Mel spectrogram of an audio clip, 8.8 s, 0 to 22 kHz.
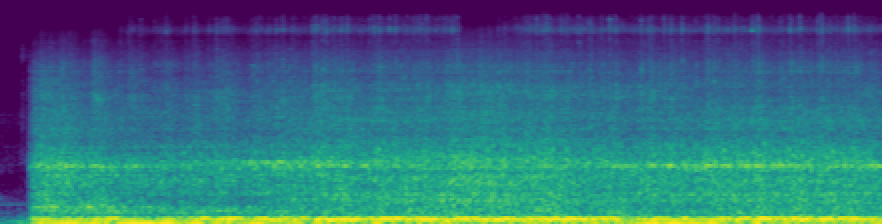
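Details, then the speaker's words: Foxbody Mustang on 93 gas after injector swap and fuel system upgrade, battery reset so ECU must relearn after old ethanol tune: loud low drone with uneven, lumpy beat; rough running until ECU relearns, no fuel leaks. "I had to reset the battery cuz it didn't want to run right with the old ethanol tune or whatever, you know, the way it had learned. So now it's got to relearn."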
